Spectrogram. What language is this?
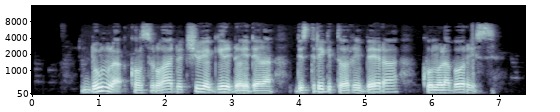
Esperanto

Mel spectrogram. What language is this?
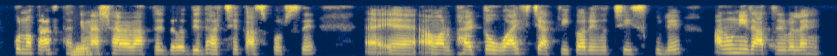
Bangla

